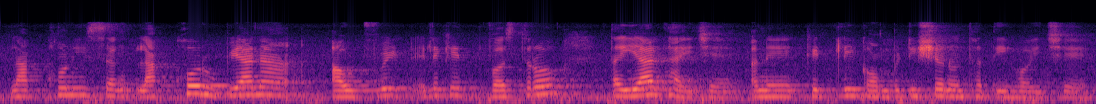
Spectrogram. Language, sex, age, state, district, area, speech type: Gujarati, female, 45-60, Gujarat, Surat, urban, spontaneous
